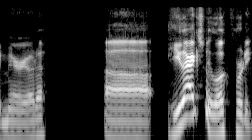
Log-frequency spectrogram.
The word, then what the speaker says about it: Mariota: Uh, turns out Collinssworth was right the way that he was pronouncing Mariota and uh, Mariota got his back saying that's the actual way to uh, pronounce it, though I just say Mariota.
